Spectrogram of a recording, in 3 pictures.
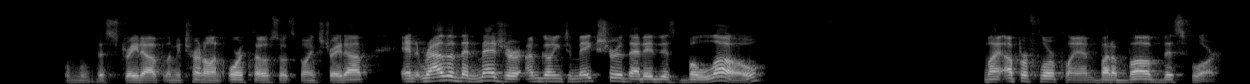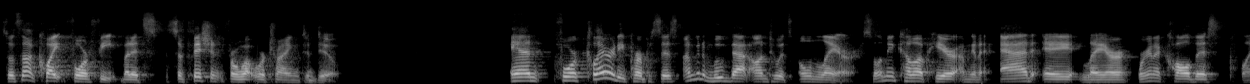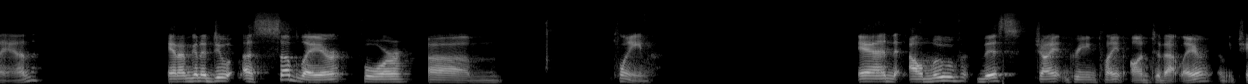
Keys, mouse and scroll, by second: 1.0 click, 2.3-3.1 typing, 4.0 click, 6.7-8.4 drag, 8.9-13.8 drag, 17.3 click, 18.6 click, 21.6 click, 24.9-26.1 typing, 28.4 click, 31.3-32.8 typing, 34.8 click, 36.8 right click, 37.0-37.4 typing.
